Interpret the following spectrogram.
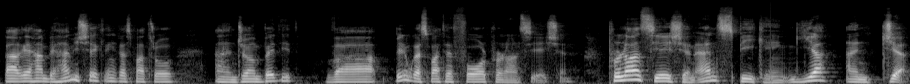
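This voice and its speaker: Man teaching English in Persian, slowly. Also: mid-range voice, expressive. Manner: explains in Persian, reads English instructions slowly. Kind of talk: recorded textbook lesson.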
